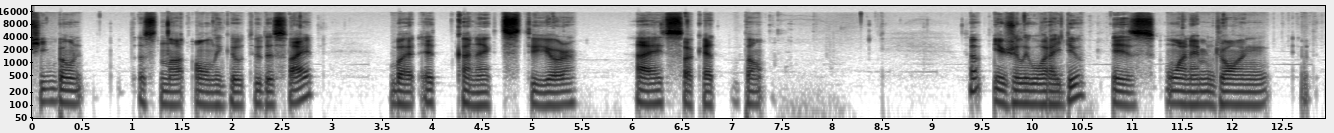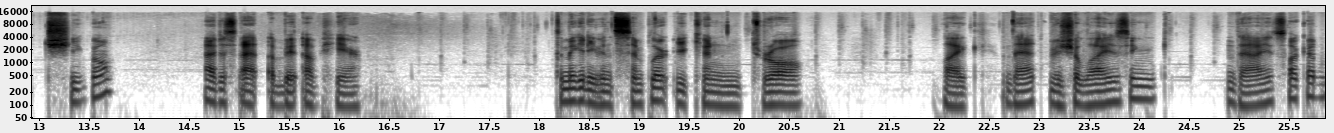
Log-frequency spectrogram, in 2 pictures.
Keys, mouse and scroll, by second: 7.4 right click, 8.8 q, 9.9 ctrl+middle click, 10.4 shift+middle click, 10.7 f, 11.0 middle click, 11.9 middle click, 12.0 shift+middle click, 12.1 f, 12.7 click, 13.0 click, 13.3 middle click, 13.6 click, 13.9 click, 14.2 middle click, 14.5 f, 14.9 click, 15.3 click, 15.8 click, 16.1 click, 16.4 shift+middle click, 16.7 middle click, 16.9 f, 17.3 click, 17.6 click, 18.0 shift+middle click, 18.3 middle click, 18.5 f, 18.9 click, 19.3 click, 19.6 middle click, 19.8 f, 20.1 click, 20.6 middle click, 21.0 click, 21.5 click, 21.9 click, 22.2 middle click, 22.6 click, 23.0 click, 23.2 middle click, 23.5 f, 23.9 click, 24.1 click, 24.4 click, 24.7 click, 25.0 middle click, 25.4 middle click.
